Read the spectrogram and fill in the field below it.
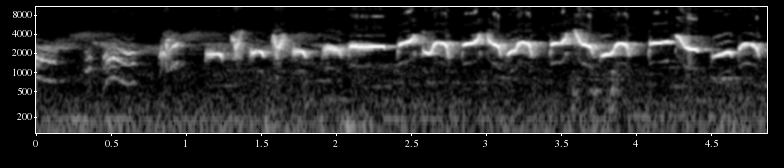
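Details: Rich, varied song of a hwamei, a Chinese species prized for its singing. Twisting whistled notes build into a fast, loud sequence of rising-and-falling slurs with almost no pauses.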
